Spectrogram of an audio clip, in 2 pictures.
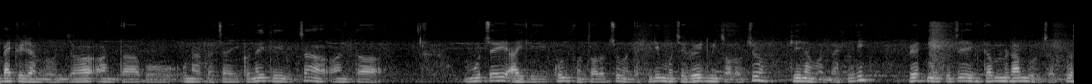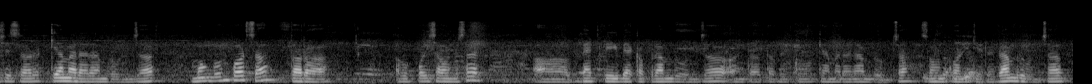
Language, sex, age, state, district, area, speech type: Nepali, male, 18-30, West Bengal, Darjeeling, rural, spontaneous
